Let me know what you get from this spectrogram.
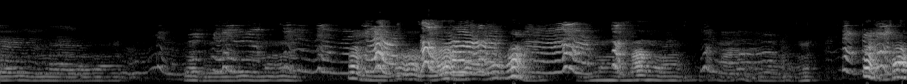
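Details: Two playing dogs trade silly noises, a near-continuous run of howling, whining and grumbling calls with wavering pitch, some steady low moans and some sharper, louder yelping bursts through the middle.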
